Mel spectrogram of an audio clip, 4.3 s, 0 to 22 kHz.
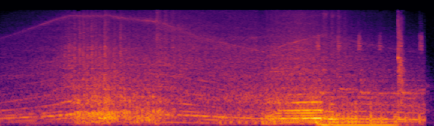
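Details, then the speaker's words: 1JZ-swapped RX7, engine warm/hot: cylinder one exhaust valve cap shattered, jamming and snapping the cam gear; revs rise and fall harshly with sharp snaps, then engine dies abruptly. "as soon as the vowel cap shattered it was spinning to the point where it jammed the cam gear at the diesel that's why you hear the cam gear snapping the cam was still spinning the cam gear stopped but the rest of"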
